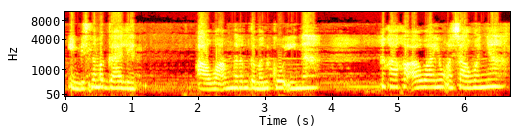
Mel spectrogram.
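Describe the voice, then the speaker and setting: Casting: woman as heartbroken young Filipina mother, high tender voice, radio drama with music bed. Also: fairly even intonation, measured pace, lightly acted. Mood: sorrowful. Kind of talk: Filipino radio drama acting with first-person narration.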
